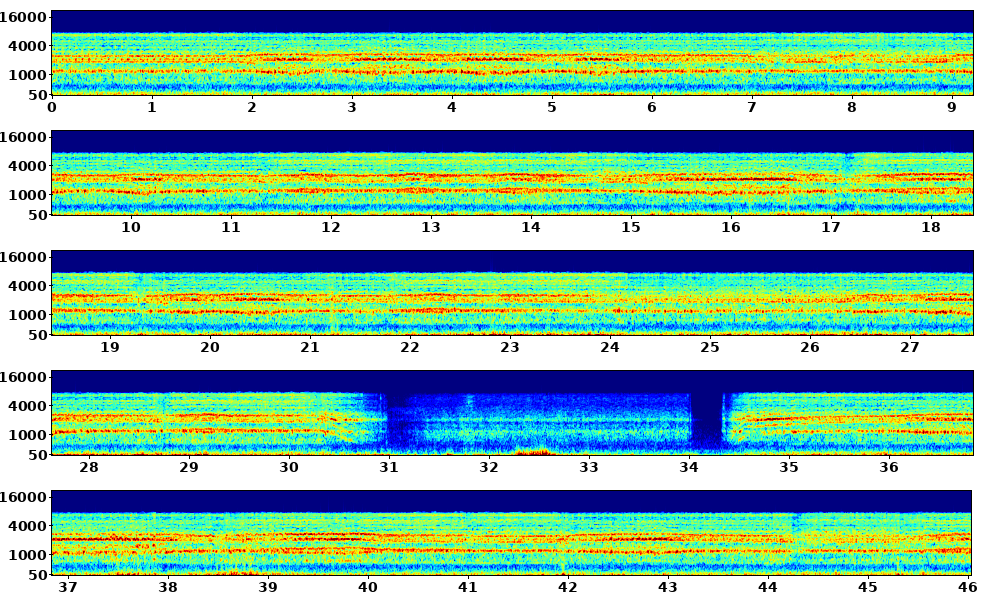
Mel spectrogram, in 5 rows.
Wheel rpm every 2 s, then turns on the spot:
160, 160, 160, 160, 160, 160, 160, 160, 160, 160, 160, 160, 160, 160, 160, 50, 30, 110, 160, 160, 160, 160, 160.
32-34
